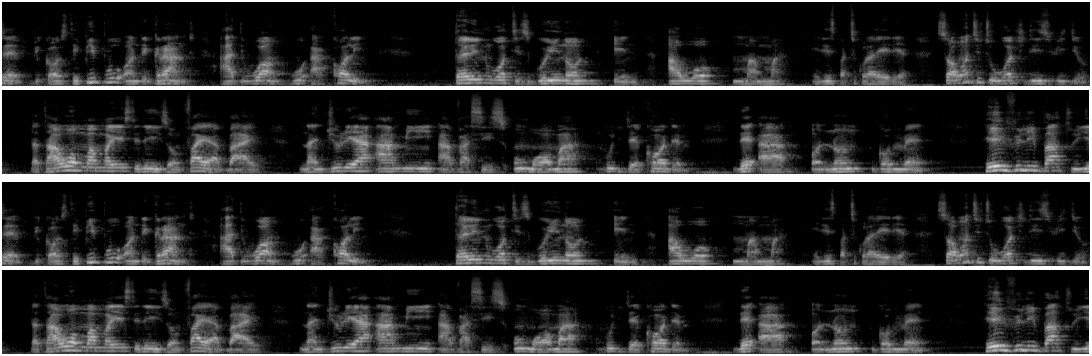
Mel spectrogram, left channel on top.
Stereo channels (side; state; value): both; normal; correlation 0.87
